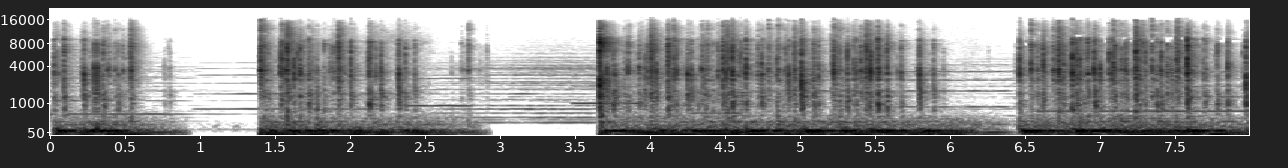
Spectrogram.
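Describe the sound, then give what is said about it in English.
Typing on a computer keyboard produces dense bursts of rapid, crisp clicks that stop briefly twice before resuming, at a moderate level with no voices. “Nope, I was typing.”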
